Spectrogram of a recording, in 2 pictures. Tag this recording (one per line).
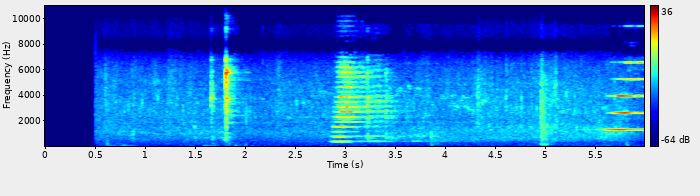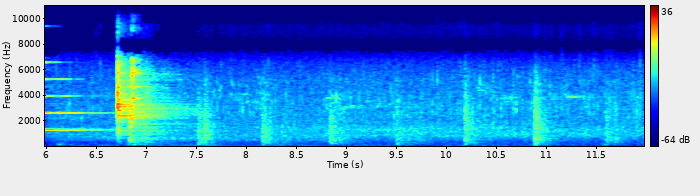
walking-away
metal-gate
cattle-gate
field-recording
gate-closing
squeaky-gate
